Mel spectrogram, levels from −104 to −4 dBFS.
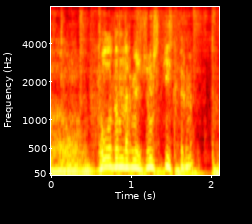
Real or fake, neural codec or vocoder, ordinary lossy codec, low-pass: fake; codec, 16 kHz, 4.8 kbps, FACodec; none; none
